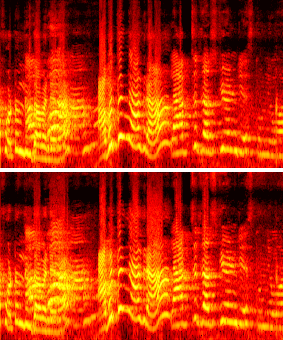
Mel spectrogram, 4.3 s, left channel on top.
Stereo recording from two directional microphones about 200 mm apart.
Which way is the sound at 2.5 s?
20° left (ahead or behind).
